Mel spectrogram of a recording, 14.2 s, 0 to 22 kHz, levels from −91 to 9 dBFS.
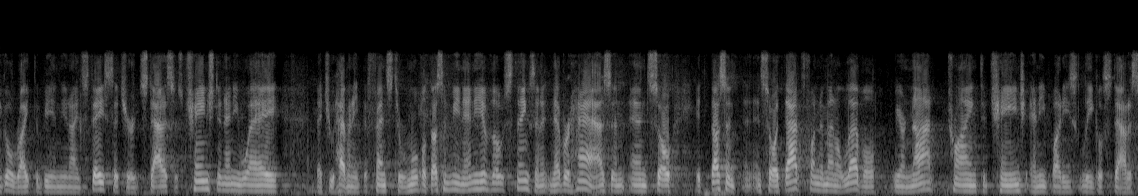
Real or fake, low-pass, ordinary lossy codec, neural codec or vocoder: real; 7.2 kHz; Opus, 32 kbps; none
